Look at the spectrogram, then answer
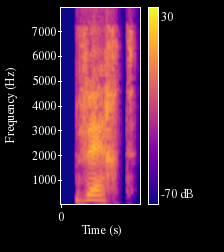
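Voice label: "verte", French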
